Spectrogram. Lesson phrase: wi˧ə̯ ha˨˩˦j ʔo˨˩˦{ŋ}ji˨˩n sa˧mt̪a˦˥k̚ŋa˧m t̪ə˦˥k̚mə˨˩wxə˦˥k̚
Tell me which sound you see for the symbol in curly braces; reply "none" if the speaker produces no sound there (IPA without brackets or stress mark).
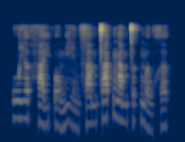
ŋ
